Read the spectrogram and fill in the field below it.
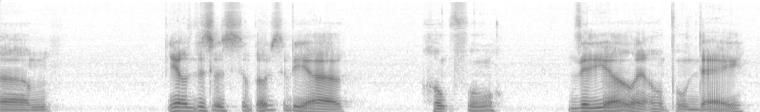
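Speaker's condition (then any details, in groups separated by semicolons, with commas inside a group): Spinal muscular atrophy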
